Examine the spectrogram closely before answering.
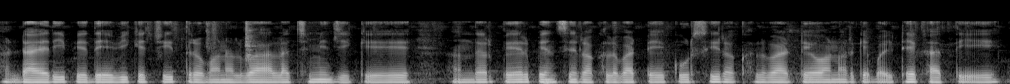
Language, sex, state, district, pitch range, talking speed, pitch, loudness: Bhojpuri, male, Uttar Pradesh, Deoria, 105-115 Hz, 130 wpm, 110 Hz, -19 LUFS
